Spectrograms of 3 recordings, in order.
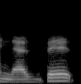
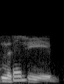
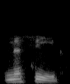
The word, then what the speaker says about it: Nassib: I want to say Nesbitt, but I think I'm saying it wrong. Nassib? Nassib? – I believe it's Nassib, but... – What the... Okay, Nassib.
